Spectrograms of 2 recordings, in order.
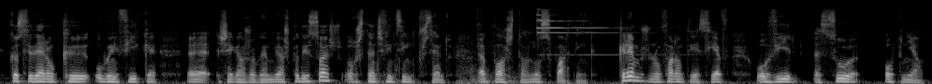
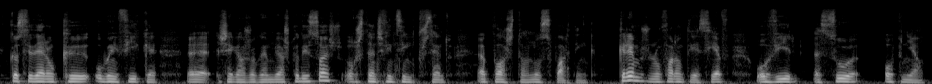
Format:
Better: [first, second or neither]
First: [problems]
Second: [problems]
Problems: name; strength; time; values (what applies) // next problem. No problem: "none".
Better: second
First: doorbell; noticeable; from 4.5 to 6 s; peak 4 dB below the speech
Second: none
